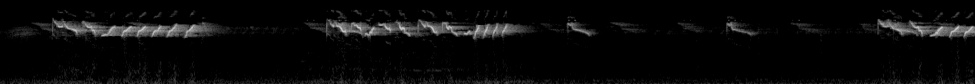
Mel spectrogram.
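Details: Beginner training material for white-eyes learning roll: two high, rapid trills of sharp repeated notes, each about one and a half seconds, separated by short thin chips, and a third trill starting at the end.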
